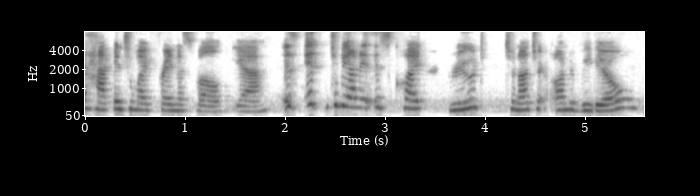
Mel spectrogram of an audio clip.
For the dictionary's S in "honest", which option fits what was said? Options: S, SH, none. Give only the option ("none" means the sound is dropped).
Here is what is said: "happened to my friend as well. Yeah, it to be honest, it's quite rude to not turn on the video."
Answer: none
